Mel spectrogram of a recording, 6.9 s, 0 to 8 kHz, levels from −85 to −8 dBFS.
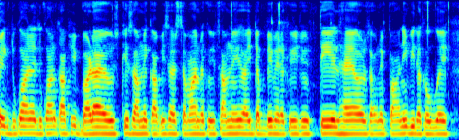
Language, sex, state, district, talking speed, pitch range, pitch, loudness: Hindi, male, Andhra Pradesh, Visakhapatnam, 245 wpm, 140-145 Hz, 145 Hz, -22 LUFS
